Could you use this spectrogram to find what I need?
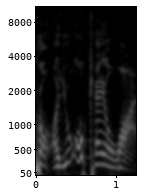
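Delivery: lisp on the s sounds. Retelling what an actor from Staten Island said, Guido lisp impression. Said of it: "The guy had like a Guido lisp".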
